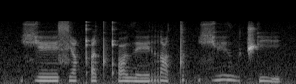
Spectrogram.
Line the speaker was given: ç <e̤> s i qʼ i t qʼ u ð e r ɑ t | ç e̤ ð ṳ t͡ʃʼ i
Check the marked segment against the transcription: incorrect: e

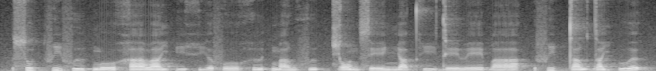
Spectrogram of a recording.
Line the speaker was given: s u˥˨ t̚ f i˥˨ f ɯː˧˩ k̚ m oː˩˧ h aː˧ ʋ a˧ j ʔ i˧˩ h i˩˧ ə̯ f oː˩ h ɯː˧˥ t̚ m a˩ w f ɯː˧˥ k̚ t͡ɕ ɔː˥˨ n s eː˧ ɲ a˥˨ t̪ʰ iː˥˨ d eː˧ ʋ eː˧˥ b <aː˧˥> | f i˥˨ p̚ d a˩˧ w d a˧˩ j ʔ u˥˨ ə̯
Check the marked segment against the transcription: correct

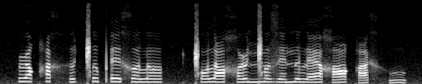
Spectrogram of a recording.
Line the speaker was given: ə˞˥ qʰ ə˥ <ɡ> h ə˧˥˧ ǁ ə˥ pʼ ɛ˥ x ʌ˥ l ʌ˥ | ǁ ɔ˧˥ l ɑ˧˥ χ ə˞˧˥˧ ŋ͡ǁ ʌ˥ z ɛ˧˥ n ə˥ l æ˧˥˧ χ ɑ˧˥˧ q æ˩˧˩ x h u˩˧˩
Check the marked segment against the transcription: incorrect: x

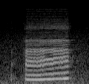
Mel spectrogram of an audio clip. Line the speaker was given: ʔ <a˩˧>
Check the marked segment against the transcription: correct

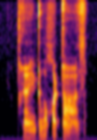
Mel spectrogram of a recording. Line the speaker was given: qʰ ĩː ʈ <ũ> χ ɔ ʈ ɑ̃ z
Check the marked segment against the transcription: incorrect: u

